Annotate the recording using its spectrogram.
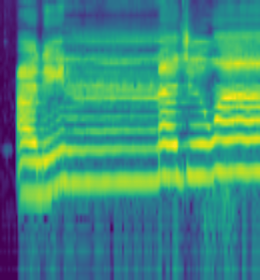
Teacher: عن النجوى، نون کے اوپر غنہ کرنا ہے، سختی سے جما کر پڑھنا ہے کیونکہ نون مشدد ہے، اور نج جیم پر قلقلہ ہے، اس کو ہلا کر پڑھیں گے۔ حروف قلقلہ یعنی حروف قلقلہ میں سے جیم ہے اور ساکن ہے تو اس کو ہلا کر پڑھنا ہے۔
